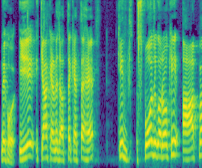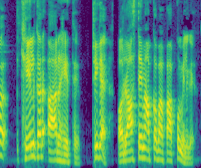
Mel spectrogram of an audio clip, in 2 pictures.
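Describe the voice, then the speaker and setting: A man's voice: fairly high pitch, expressive, moderate pace. A man giving a grammar lecture to students, repeating key points and calling them dear children. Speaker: grammar teacher. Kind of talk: classroom lecture.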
